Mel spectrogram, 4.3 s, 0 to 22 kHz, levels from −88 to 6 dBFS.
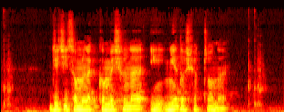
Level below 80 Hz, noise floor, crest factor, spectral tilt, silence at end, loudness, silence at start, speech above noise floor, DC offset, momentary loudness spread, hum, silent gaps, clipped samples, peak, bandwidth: -36 dBFS; -38 dBFS; 14 dB; -6.5 dB/octave; 0.35 s; -15 LUFS; 0.05 s; 24 dB; under 0.1%; 7 LU; none; none; under 0.1%; -2 dBFS; 11 kHz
